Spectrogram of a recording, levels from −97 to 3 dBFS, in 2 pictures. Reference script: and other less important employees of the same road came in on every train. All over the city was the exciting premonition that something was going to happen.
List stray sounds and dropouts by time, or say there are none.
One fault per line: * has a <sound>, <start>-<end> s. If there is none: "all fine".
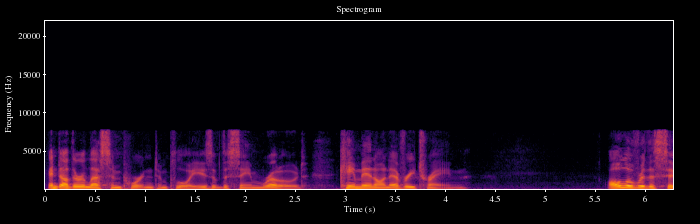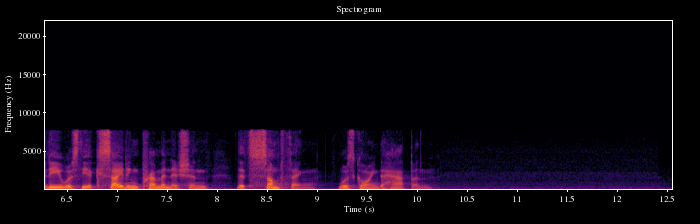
all fine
